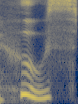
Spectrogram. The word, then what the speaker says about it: house: Canadians say about and house a bit differently. It sounds like a boot and hoose to some ears, but it's a very subtle sound.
